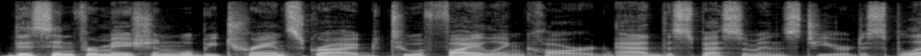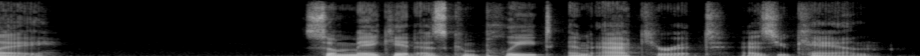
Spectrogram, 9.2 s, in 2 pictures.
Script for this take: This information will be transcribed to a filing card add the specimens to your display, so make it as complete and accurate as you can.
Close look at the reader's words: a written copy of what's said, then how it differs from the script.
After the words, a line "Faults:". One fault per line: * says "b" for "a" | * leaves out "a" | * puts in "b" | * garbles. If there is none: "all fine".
This information will be transcribed to a filing card add the specimens to your display, so make it as complete and accurate as you can.
Faults:
all fine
